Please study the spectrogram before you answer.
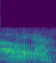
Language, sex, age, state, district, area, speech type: Odia, male, 45-60, Odisha, Gajapati, rural, conversation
